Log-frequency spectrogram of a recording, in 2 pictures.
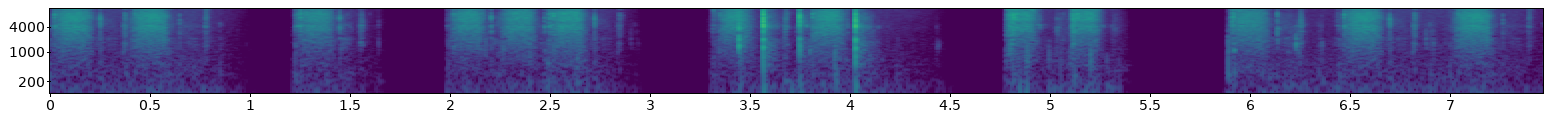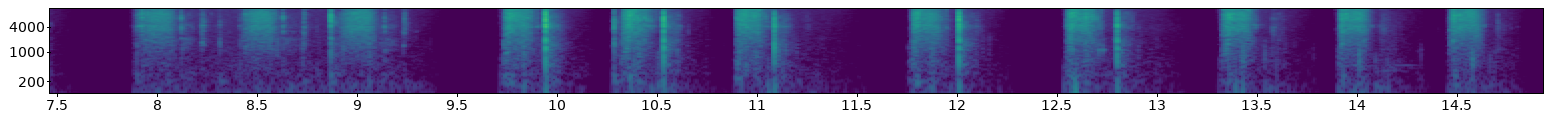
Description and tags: spray bottle for sunburn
